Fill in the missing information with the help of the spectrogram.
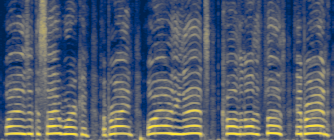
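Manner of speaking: high, loud Southern falsetto; mock Southern accent. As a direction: complain in a squeaky Southern accent. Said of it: "such a southern accent".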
